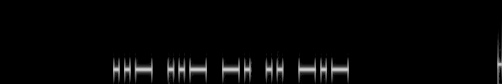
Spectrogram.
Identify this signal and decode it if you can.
Morse code, heard as a keyed tone, about 22 wpm, 700 Hz. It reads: UUNIK
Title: Code Groups - 5 Letters - 22wpm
